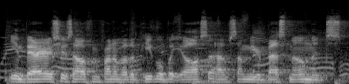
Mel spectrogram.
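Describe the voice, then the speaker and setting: A man's voice: mid-range voice, flat delivery, very fast, music in the background. Young man in an echoey room. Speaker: drama club student. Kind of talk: casual recorded testimonial.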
